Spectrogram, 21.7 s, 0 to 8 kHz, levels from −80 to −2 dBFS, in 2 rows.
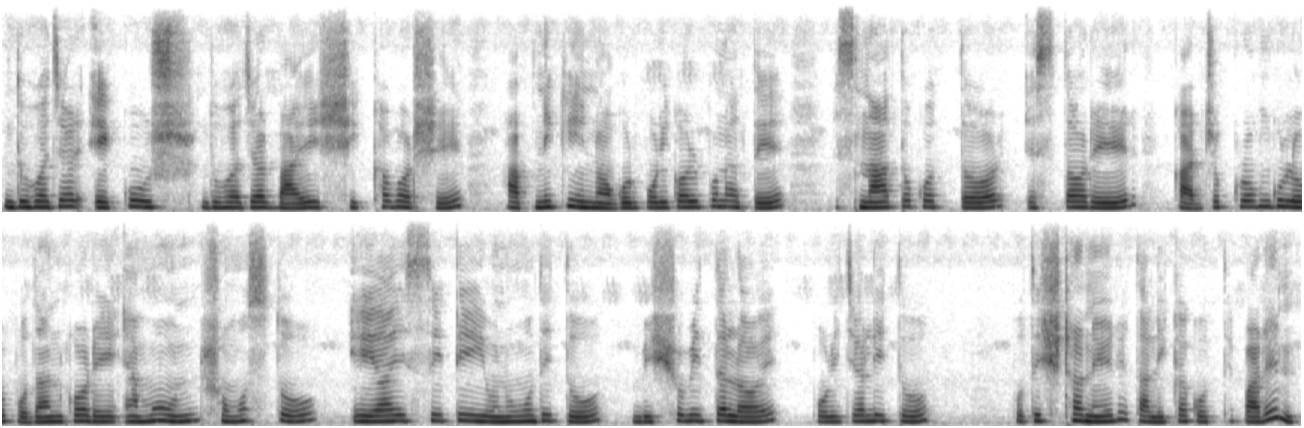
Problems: none marked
